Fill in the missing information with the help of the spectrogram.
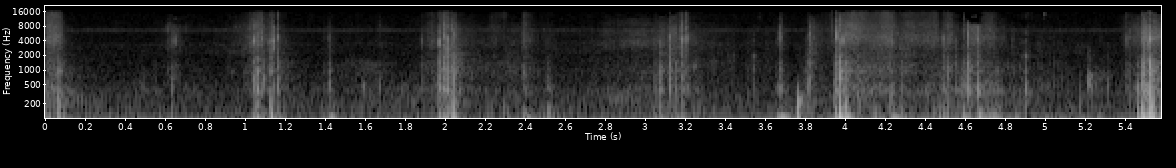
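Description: A full-size, hollow, inflated Wilson basketball with a pebbled composite leather surface is tapped and scratched with fingertips and nails close to the mic. Short, deep thumps from the hollow ball mix with dry, crackly scratching over its textured skin, coming in quick, irregular bursts with a louder tap at the end.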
